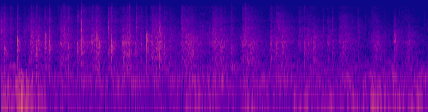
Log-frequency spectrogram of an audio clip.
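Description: Audience clapping: a dense, irregular patter of many hands that eases slightly toward the end.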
